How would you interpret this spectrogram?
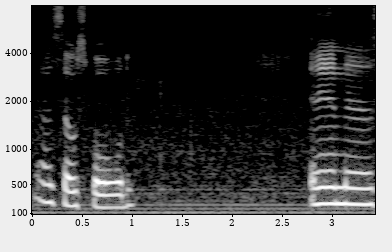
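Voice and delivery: ordinary talk, nothing marked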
